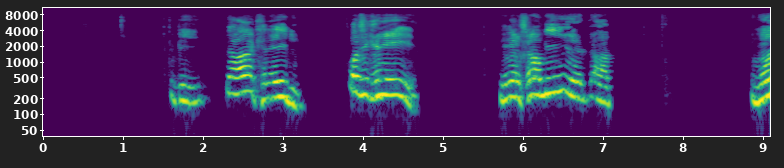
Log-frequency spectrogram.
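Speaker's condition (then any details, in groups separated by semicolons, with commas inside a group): Parkinson's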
